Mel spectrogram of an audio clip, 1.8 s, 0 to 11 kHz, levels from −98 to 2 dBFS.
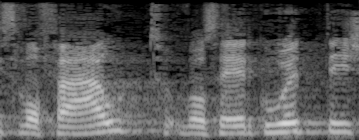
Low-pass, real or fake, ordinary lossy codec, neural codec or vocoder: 9.9 kHz; real; AAC, 64 kbps; none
